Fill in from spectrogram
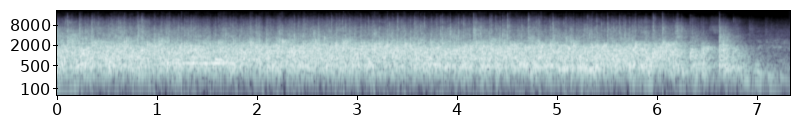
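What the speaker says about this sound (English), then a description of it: "So once again, a round of applause for our lower level." Loud, continuous applause fills the room at a high school boys soccer banquet, many hands clapping together for the lower level JV and C teams, holding steady before fading out in the final second.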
